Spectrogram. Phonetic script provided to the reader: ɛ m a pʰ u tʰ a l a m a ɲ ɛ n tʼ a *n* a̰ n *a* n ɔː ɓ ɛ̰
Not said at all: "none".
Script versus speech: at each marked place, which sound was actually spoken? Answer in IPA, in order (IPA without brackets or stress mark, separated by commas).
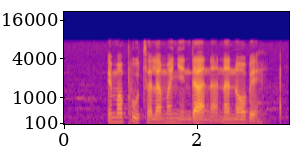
n, a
